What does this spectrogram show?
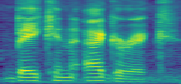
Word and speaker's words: Bacon Agaric: always feel like I botched it the pronunciation bacon agaric bacon Agri okay that's the first time I've ever pronounced it correctly bacon agaric they changed its model the the the nut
